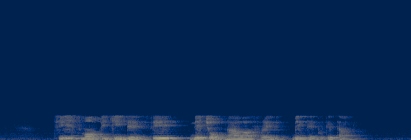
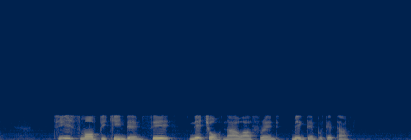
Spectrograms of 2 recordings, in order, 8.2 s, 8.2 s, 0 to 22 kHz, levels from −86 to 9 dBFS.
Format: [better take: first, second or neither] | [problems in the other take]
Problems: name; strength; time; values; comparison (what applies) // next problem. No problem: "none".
second | room echo; dies away in 0.8 s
